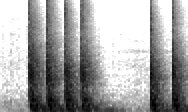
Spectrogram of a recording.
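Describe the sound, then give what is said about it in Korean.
Rapid knocking on the side of a moving bus as a woman carrying a sack of rice runs after it: a quick burst of four loud, hollow knocks, a short pause, then two more, with no talking. “버스를 두드리는 소리에 창밖을 내다보니 웬 여자가 쌀포대를 짊어지고 달리는 버스를 따라오며 외치고 있었습니다.”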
